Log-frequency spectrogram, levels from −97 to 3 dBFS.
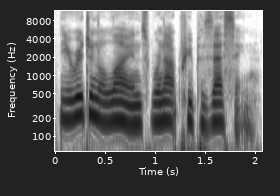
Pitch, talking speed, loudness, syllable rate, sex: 180 Hz, 175 wpm, -14 LUFS, 7.2 syllables/s, female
